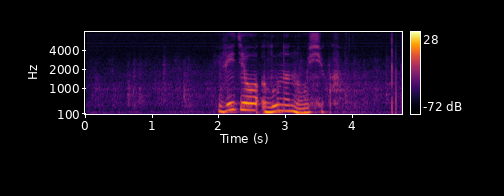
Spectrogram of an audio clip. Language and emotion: Russian, neutral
